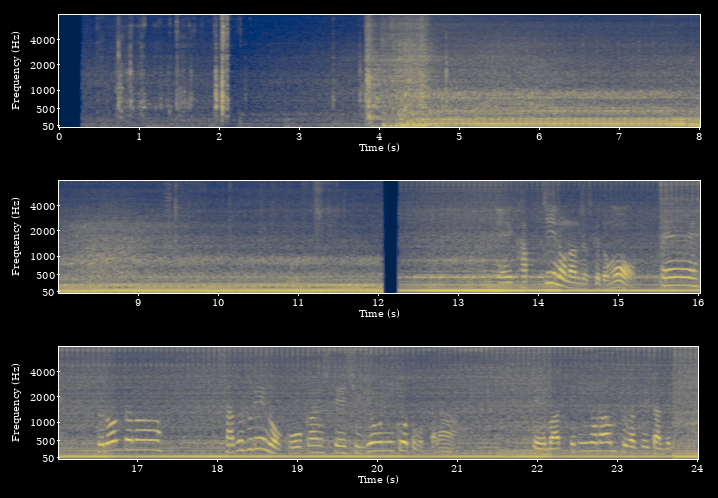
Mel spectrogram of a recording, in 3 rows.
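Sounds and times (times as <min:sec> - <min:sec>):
car engine cranking and idling: 0:03.3 - 0:24.0
ignition key clicks and rattles: 0:15.3 - 0:23.7.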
